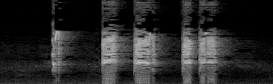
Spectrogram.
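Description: A black francolin gives a loud, harsh, grating phrase of five rasping notes: a single note, then two quick pairs, over about two seconds in quiet surroundings.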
